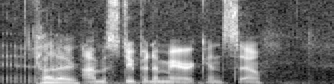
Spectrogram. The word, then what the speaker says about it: Qatar: I know I pronounced that the stupid American way for Qatar, but Qatar.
